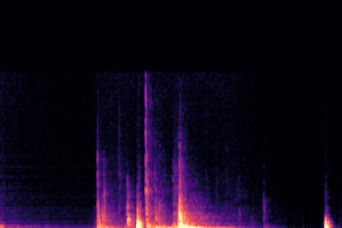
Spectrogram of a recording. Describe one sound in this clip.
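Small objects clatter and knock as a cupboard is searched.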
